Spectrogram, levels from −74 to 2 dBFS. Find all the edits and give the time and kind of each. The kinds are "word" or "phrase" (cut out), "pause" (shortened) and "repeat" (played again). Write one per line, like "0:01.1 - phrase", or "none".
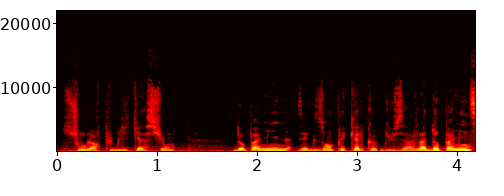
0:02.4 - word
0:03.2 - word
